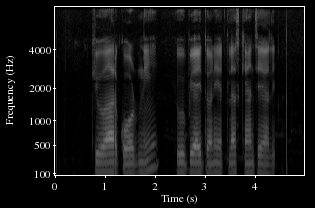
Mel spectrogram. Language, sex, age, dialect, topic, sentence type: Telugu, male, 18-24, Telangana, banking, question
